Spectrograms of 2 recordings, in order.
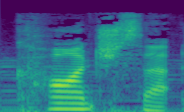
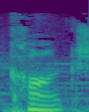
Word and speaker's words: conch: A conch shell, or a conch shell, depending on how you want to pronounce it. Either pronunciation is correct.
